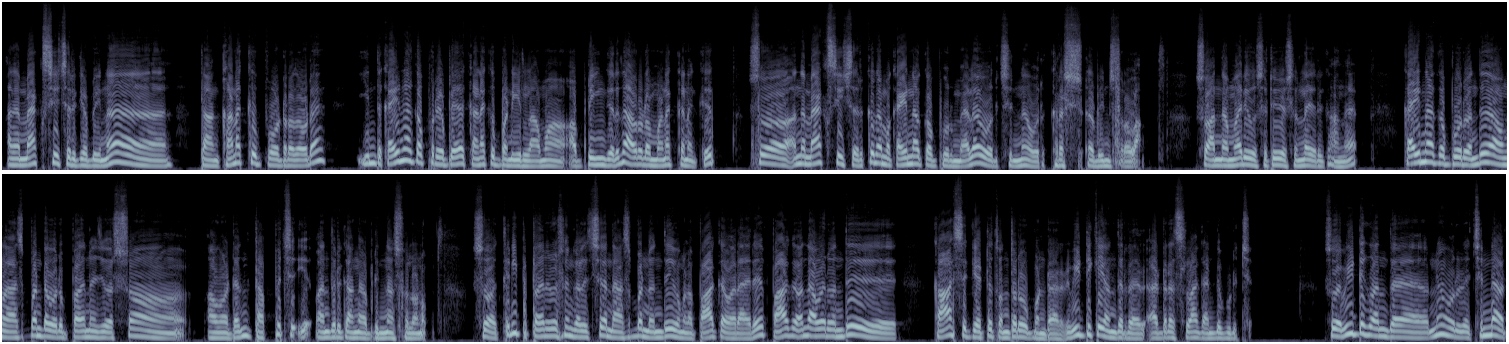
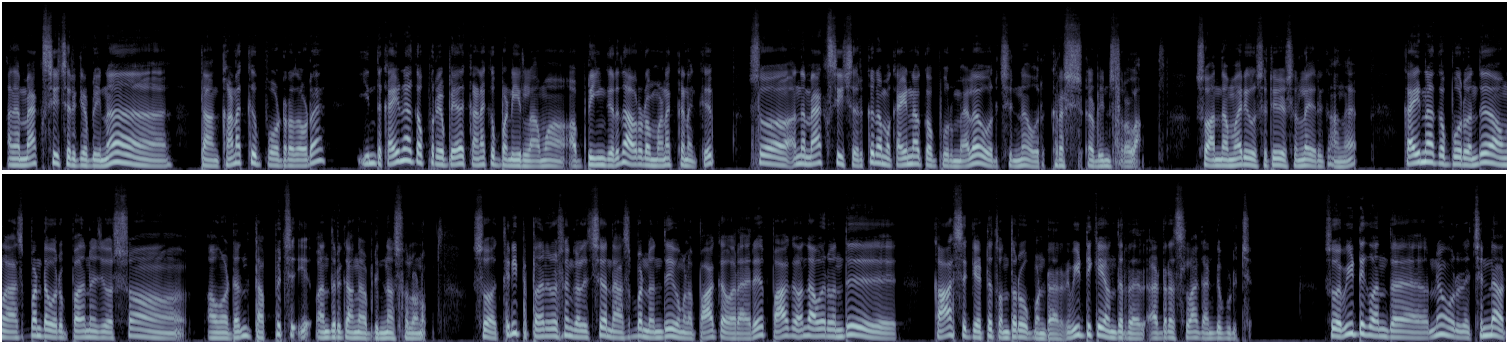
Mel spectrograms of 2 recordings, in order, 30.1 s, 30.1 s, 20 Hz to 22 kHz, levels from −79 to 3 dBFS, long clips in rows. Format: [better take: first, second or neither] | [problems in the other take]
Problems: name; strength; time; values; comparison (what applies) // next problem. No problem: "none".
second | distortion; slight; 10 dB below the speech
